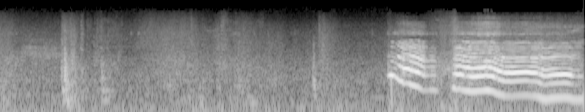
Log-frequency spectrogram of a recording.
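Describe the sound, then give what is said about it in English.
A man sobs while overwhelmed with emotion. The wavering, moaning cries grow loud and drawn out in the last two seconds, after a stretch of faint, scattered sounds. “Still sobbing, he removes his jacket.”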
